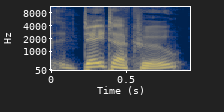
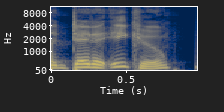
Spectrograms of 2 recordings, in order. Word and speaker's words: Dataiku: First, two ways to pronounce this, Dataku or Dataiku. Dataku? Hard to say. It's data and haiku smushed is how this word goes together.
